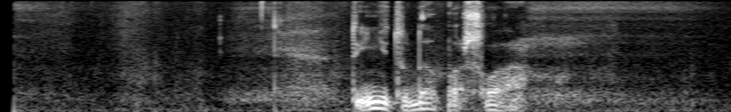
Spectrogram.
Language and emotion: Russian, neutral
